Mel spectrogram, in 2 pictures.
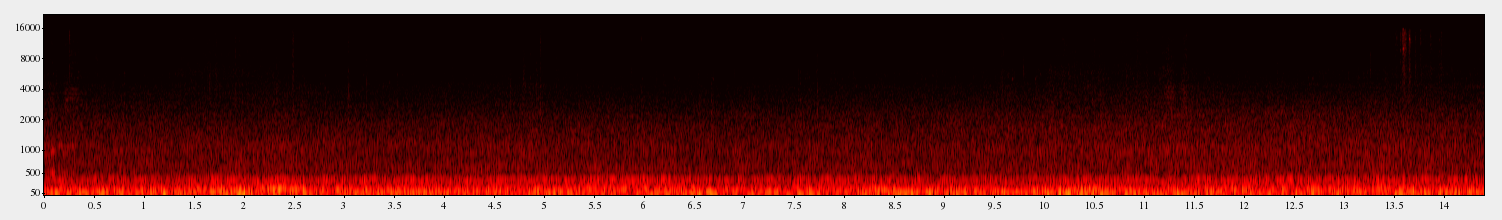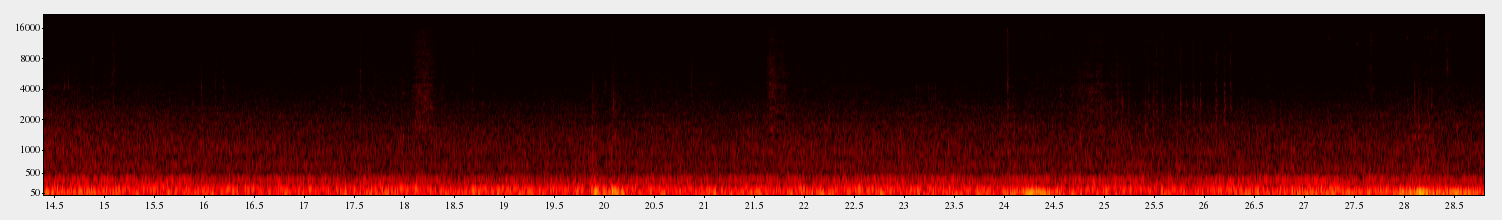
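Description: Steady low rumble of a car's engine and tyres heard from inside the moving car. Two brief knocks stand out, about two-thirds of the way in and a few seconds later.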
